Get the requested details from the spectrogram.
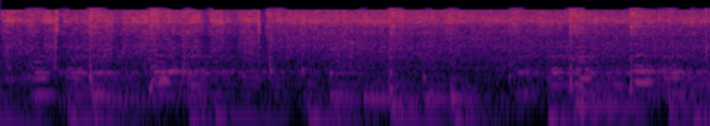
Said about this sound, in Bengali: এটা আমি দিয়ে দেব। দিয়ে ভালো করে ভাজতে থাকবো।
